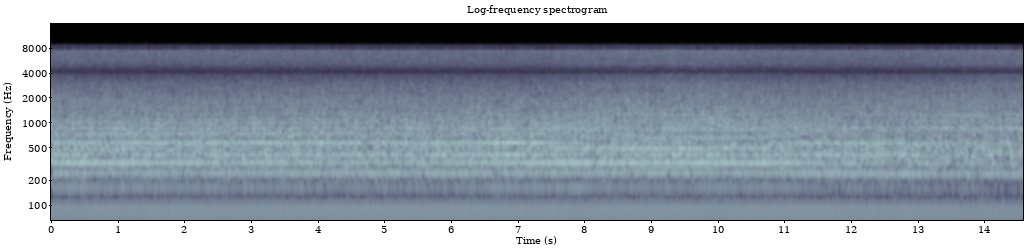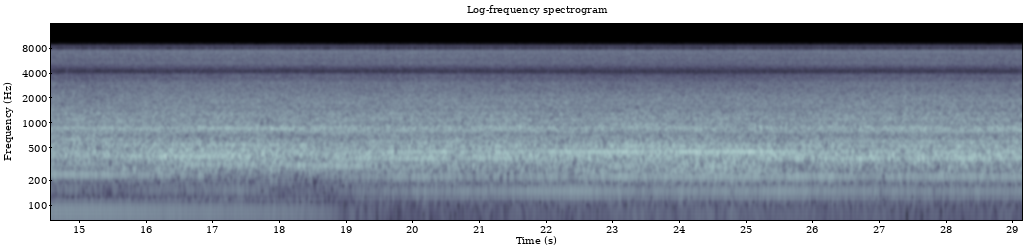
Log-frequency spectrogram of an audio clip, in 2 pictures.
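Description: Cessna 172's piston engine and propeller droning steadily in flight, heard inside the cabin. About two-thirds of the way through, the low hum of the drone shifts in pitch while the overall loudness stays the same.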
